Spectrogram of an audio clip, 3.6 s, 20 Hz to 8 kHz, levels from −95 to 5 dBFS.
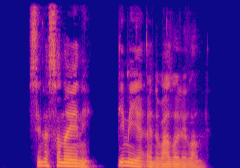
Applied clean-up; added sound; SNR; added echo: neural mask model Resemble Enhance denoiser.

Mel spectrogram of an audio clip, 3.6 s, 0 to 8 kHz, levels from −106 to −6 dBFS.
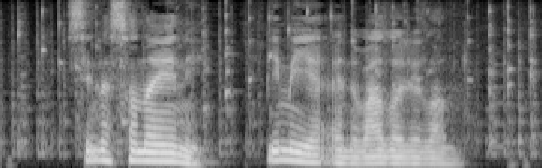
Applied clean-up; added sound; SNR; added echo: none; Bowed string instrument; 19 dB; none.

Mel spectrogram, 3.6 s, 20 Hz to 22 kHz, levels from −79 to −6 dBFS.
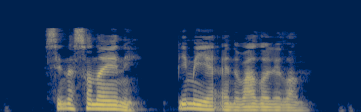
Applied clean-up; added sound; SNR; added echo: none; none; none; none.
